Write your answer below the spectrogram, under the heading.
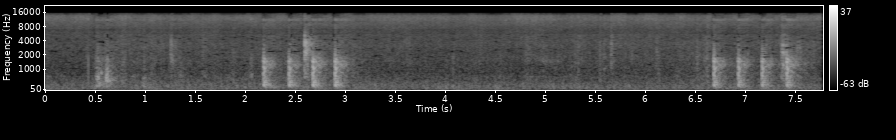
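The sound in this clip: Knocking on a door during a staged Chinese opera scene: one faint knock, then a quick group of four, a pause, and another group of four, sharp and light over a steady background hiss.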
